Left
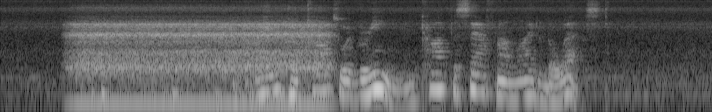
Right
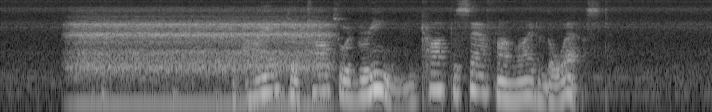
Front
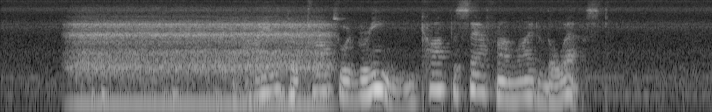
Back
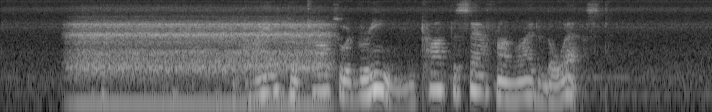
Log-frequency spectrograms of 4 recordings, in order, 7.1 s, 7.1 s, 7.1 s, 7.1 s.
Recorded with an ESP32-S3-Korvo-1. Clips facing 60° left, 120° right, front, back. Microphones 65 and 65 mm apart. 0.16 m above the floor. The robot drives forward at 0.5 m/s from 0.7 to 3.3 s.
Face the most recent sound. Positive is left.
turn(degrees=-120)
